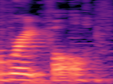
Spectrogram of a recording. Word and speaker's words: grateful: In this word, the T is pronounced as a glottal T.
